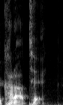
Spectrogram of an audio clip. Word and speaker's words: 空手: 他说他们改成的叫空手，就日语读音也是 karate。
